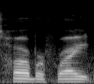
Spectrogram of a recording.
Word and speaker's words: Harbor Freight: that guy but it's harbor fright not harbor that harbor fright oh i'm not saying freight oh goodness it's harbor fright so i say pronounce freight harbor fright all right i'm from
